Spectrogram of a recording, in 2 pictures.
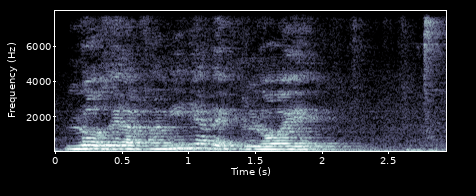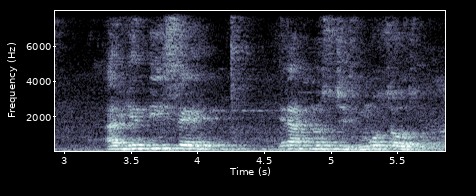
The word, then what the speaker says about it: Cloé: Pues algunos de la casa de Cloé, nótese el acento en la E, no es Cloé.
